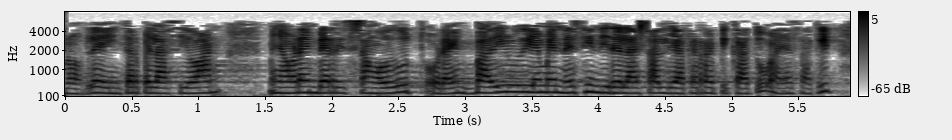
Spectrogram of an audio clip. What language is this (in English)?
Basque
